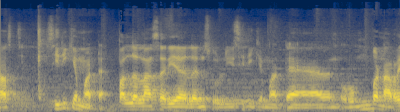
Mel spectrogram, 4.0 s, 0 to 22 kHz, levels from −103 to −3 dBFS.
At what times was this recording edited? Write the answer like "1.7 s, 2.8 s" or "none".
1.1 s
